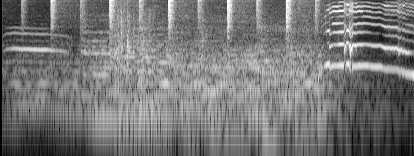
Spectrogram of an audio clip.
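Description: A kitten meows in high, drawn-out mews, ending with a sharp rising cry, heard over steady rhythmic music with regular percussive beats.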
